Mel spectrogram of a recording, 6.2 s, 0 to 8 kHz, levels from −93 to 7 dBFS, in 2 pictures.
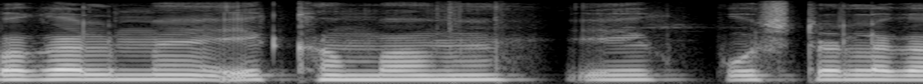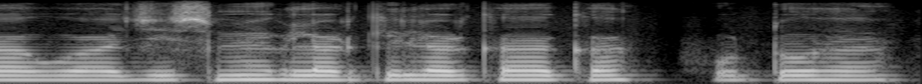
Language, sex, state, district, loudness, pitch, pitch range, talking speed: Hindi, male, Jharkhand, Deoghar, -17 LUFS, 160 Hz, 155-165 Hz, 165 wpm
